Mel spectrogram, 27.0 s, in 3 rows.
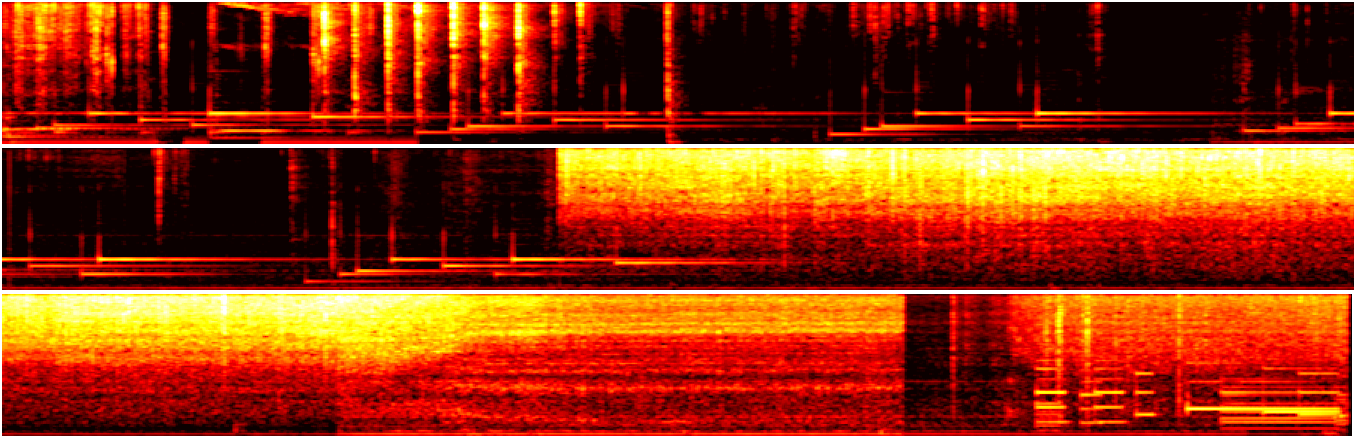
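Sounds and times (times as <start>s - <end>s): food sizzling in frying pan: 12.8s - 24.1s, 24.8s - 27.0s.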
